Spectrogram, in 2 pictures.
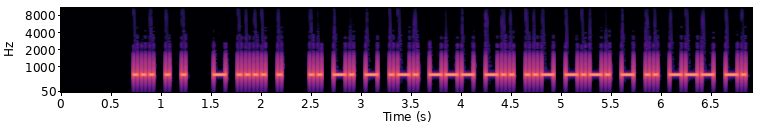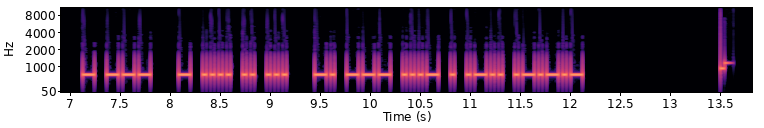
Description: Morse code, heard as a keyed tone, about 30 wpm, 700 Hz. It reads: SEE THE INTRODUCTION TO THIS NOVEL.
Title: Sentences from Top 1300 Words 30wpm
